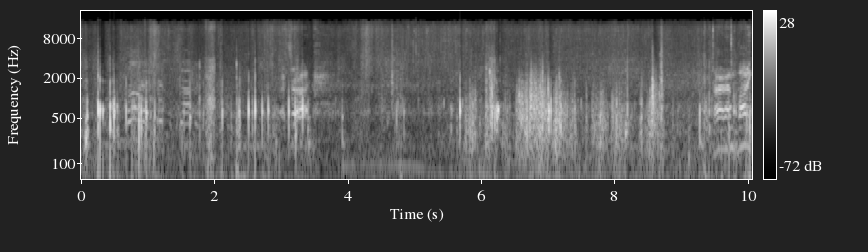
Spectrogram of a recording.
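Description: Rustling, clicks and knocks of plastic bags and a cardboard diaper box being handled in a pickup's back seat, picked up close by a body-worn camera, with indistinct voices.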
